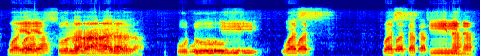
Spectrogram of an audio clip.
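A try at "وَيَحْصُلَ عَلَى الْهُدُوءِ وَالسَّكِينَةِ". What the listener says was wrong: Wayah sula panjang ya. Wayah sula alal hudu'i was sakinah.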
